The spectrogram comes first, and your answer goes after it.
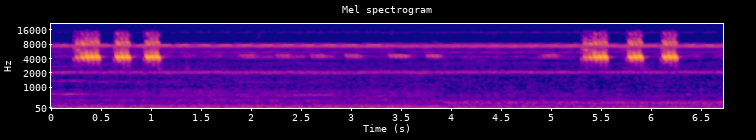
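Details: Crickets at night, binaural ambience: three bright pulsed chirps open, faint chirps of another cricket fill the middle, and three more close chirps end the stretch, over a continuous high insect drone.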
